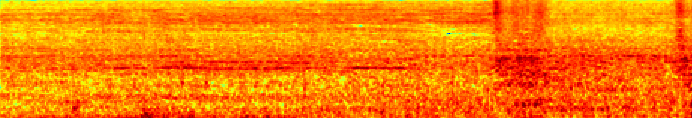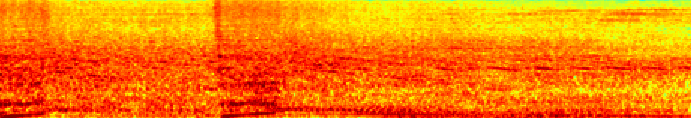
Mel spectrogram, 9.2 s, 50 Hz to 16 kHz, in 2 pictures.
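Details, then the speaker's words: 1979 Dodge W300 Club Cab V8 after sitting 13 years, 180-degree thermostat, still warming up; blips up and settles to a rough, uneven idle with a faint stumble, a slight misfire suspected from spark plug wires; smoking heavily. "it is running pretty good it's still got a little miss that's most likely the most spark plug wires and it revs up pretty good"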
